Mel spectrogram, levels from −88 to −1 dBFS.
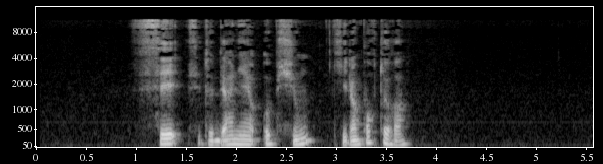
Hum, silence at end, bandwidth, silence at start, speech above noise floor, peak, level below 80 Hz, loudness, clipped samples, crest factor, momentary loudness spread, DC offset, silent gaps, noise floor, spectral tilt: none; 1.85 s; 12 kHz; 1 s; 46 dB; 0 dBFS; -52 dBFS; -22 LUFS; under 0.1%; 24 dB; 10 LU; under 0.1%; none; -67 dBFS; -5 dB/octave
